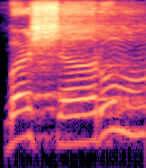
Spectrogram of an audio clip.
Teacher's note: duma tanwin bertemu mim idgham bi gunnah masuk pada huruf mim dan ditahan selama 3 harokat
